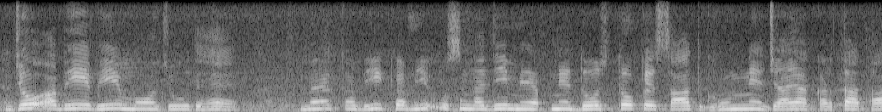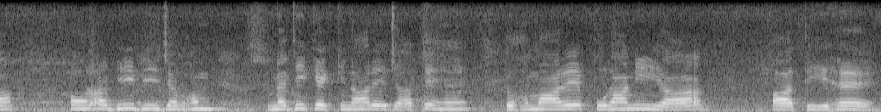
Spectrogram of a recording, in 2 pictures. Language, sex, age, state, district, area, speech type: Urdu, male, 18-30, Uttar Pradesh, Gautam Buddha Nagar, urban, spontaneous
